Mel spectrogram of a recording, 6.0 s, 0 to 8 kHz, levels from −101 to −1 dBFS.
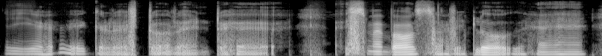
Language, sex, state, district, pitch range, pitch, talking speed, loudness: Hindi, male, Bihar, Kishanganj, 110-135 Hz, 125 Hz, 90 wpm, -21 LUFS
